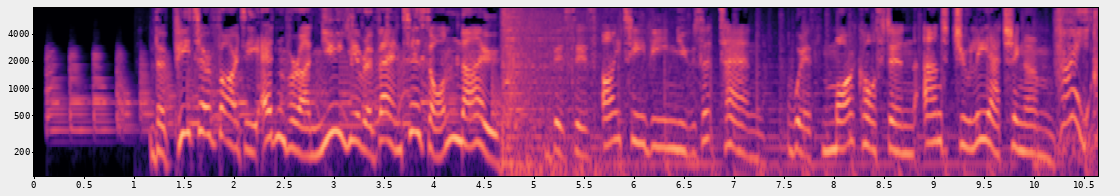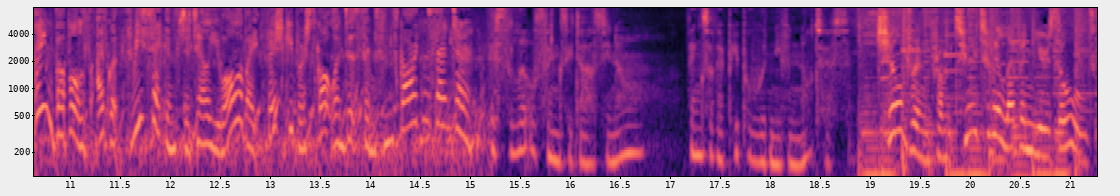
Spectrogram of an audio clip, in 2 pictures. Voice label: scottish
